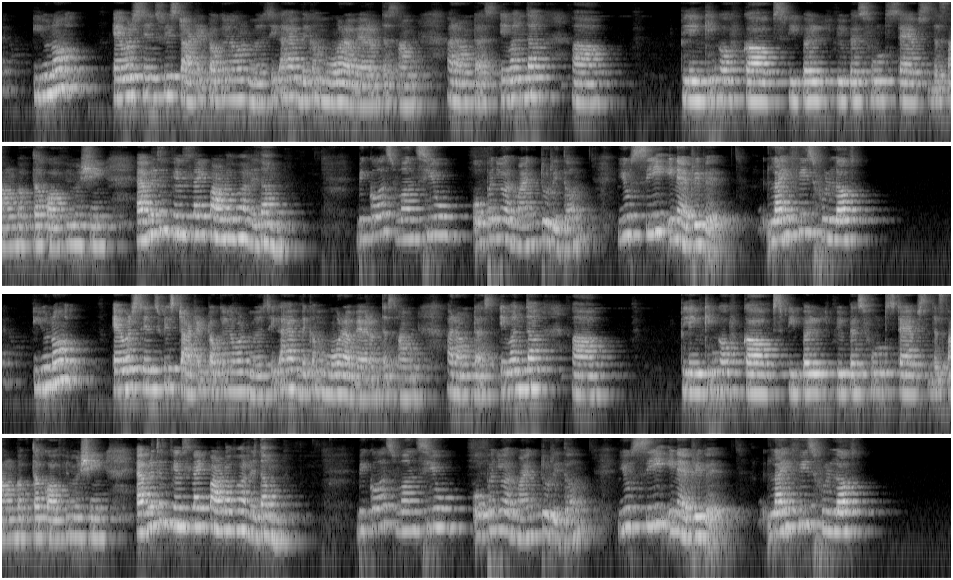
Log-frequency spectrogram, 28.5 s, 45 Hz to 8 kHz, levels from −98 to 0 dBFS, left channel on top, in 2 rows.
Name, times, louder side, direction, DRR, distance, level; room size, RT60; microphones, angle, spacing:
voice 1, 0.5-1.0 1.7-8.9 10.2-18.5, right 1 dB, 50° right, -4 dB, 4.7 m, -27 dB
voice 2, 19.6-21.0 21.3-22.9 23.2-24.9 25.7-27.0, equal, 30° left, -1 dB, 3.5 m, -28 dB
12.0 x 8.6 x 3.8 m, 0.76 s
head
